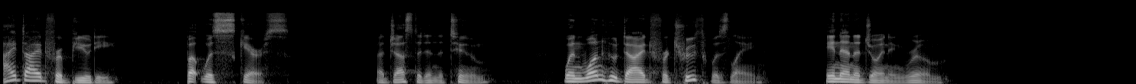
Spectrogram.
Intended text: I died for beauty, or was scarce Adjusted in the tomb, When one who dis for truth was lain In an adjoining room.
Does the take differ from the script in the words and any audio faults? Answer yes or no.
yes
